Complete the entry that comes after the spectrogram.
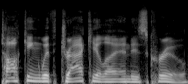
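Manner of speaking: ordinary talk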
